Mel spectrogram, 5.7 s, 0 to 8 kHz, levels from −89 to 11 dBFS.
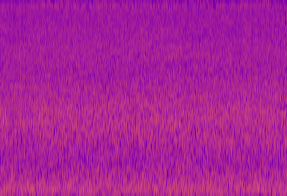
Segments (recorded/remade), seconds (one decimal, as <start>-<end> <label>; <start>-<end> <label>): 0.0-0.9 remade; 0.9-4.6 recorded; 4.6-5.3 remade; 5.3-5.7 recorded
